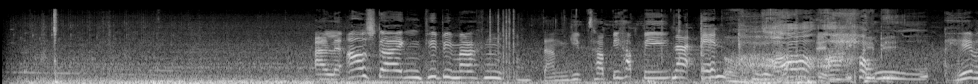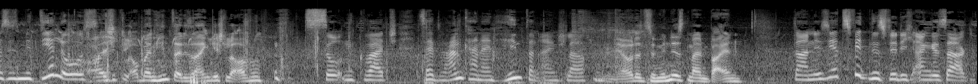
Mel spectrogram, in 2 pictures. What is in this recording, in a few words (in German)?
sprechszene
